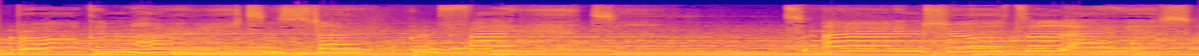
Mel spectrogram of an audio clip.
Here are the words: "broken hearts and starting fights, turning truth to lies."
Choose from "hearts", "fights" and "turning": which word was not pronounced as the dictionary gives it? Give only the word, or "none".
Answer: turning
